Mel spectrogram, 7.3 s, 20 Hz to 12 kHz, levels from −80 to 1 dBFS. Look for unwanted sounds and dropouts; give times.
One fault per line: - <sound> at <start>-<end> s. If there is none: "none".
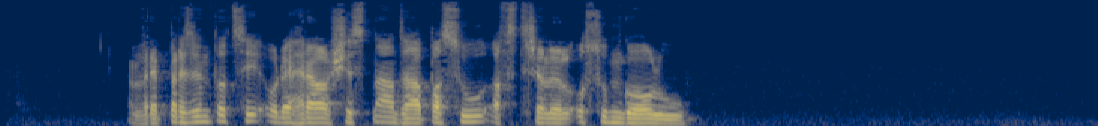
none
